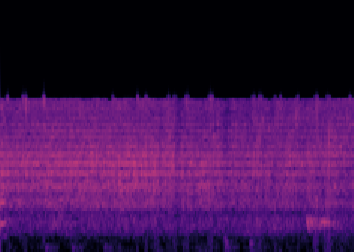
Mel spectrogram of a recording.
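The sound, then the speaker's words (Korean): An audience applauds together, a dense, steady wash of many hands clapping that holds the same loudness throughout, with no voices over it, welcoming the pastor as he comes up to preach at a church special dawn prayer service. “우리 목사님 예, 올라오셨는데 우리 사랑의 박수로 한번 목사님 모시도록 하겠습니다.”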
